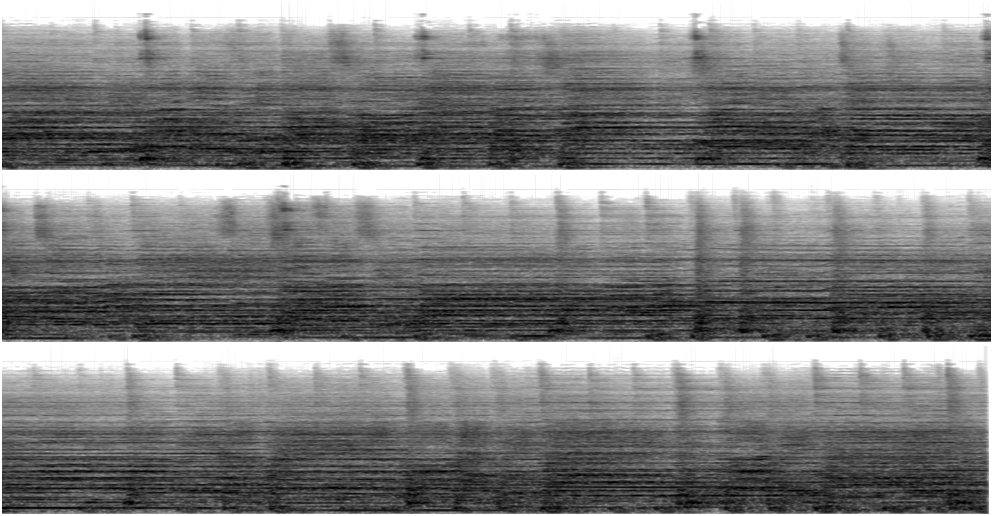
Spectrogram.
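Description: Large choir singing with orchestral accompaniment, a full sound that holds steady throughout.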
